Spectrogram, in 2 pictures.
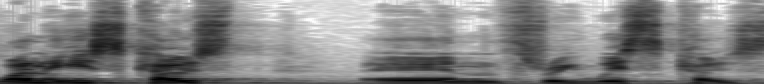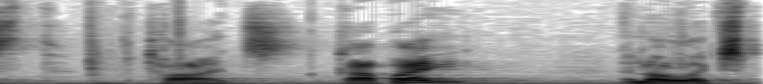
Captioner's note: foreign Language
